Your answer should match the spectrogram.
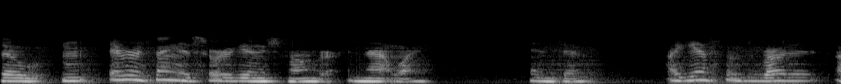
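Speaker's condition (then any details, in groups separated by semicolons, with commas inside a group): Multiple sclerosis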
